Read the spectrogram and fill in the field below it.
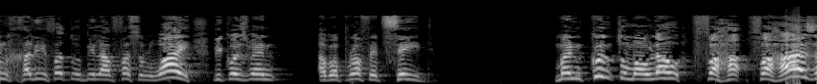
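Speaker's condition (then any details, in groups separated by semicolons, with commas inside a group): No condition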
